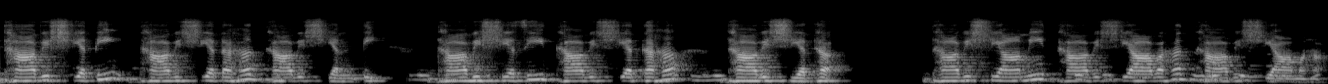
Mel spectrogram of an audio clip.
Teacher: Dakara should be Mahaprana. You are pronouncing Alpa Prana.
